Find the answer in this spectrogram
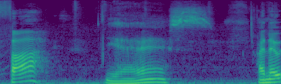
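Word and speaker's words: phở: It's pronounced pho.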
